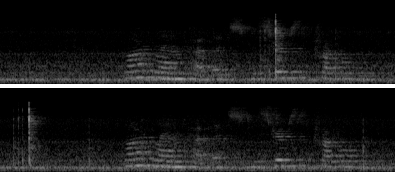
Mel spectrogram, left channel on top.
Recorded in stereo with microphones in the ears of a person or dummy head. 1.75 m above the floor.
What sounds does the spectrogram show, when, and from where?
1.2 s a woman speaking: 15° right (ahead or behind), 5 m; by 3.6 s centre (ahead or behind), 4.5 m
